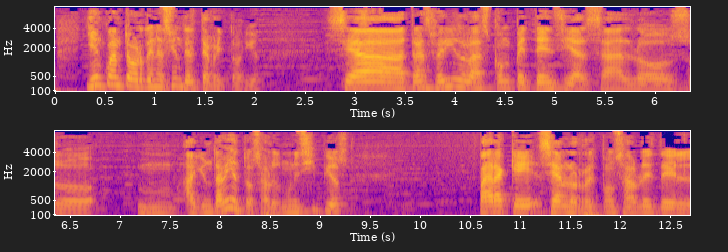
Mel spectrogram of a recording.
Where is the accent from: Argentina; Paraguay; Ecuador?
Ecuador; Pero resulta que así somos los ecuatorianos.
